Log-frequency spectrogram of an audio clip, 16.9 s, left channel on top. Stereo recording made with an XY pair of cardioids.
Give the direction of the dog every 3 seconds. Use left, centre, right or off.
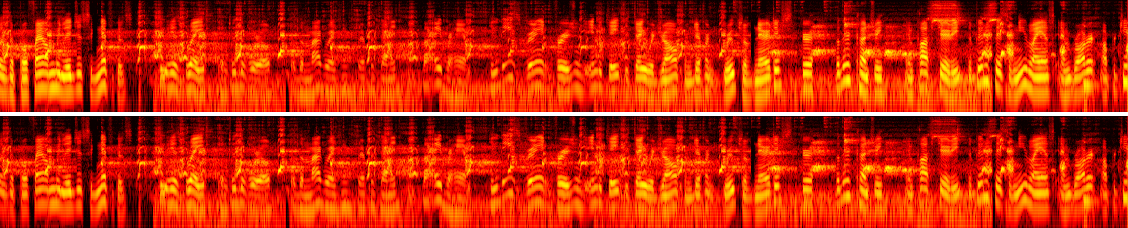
left, centre, right, right, centre, left.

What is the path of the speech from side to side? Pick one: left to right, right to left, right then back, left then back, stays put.
right then back.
